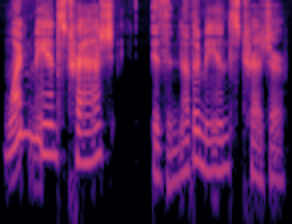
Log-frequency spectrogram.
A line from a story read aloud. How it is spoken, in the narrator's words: Trotter said in a maddeningly calm voice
